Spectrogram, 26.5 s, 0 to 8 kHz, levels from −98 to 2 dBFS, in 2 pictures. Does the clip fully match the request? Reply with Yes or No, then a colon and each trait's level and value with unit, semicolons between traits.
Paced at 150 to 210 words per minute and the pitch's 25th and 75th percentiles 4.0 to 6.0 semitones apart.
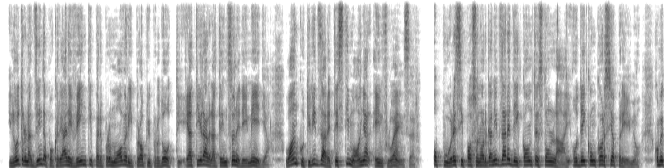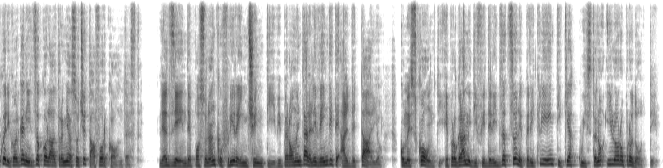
Yes: average, 155 wpm; average, 4.5 semitones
